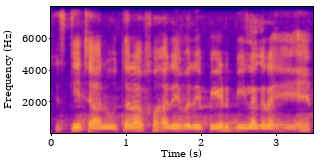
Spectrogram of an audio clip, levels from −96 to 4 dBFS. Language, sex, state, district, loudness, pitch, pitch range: Hindi, female, Uttar Pradesh, Lucknow, -15 LUFS, 175 Hz, 170-180 Hz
